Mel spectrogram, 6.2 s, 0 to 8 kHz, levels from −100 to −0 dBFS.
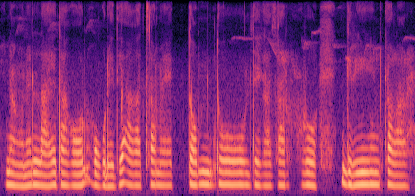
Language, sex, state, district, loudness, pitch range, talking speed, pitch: Chakma, female, Tripura, Unakoti, -19 LUFS, 170-180 Hz, 145 wpm, 175 Hz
